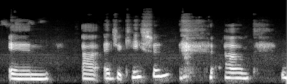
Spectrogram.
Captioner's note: laugh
